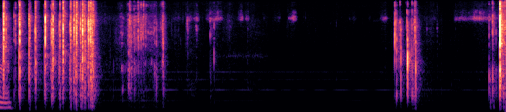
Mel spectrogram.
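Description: Oracle cards being shuffled before a card is pulled: a dense run of quick papery riffling for about a second, then a softer brief rustle and two short shuffling bursts later, separated by near silence.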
